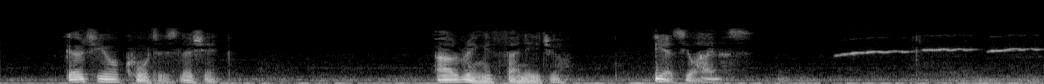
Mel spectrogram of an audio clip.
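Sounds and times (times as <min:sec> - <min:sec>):
low rumbling background: 0:00.0 - 0:10.4
speech: 0:00.7 - 0:02.4, 0:04.4 - 0:05.7, 0:06.5 - 0:07.5
coachman whistling: 0:08.3 - 0:10.4.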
